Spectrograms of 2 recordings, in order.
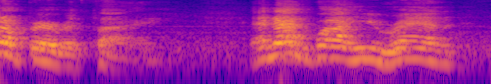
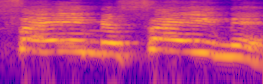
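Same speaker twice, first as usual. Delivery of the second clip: loud, high, long drawn-out hollering cry; 8 semitones higher, 6 dB louder than usual. Retelling the mess sergeant clinging on after lightning: imitating someone hollering. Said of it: "he was squeezing me and hollering".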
